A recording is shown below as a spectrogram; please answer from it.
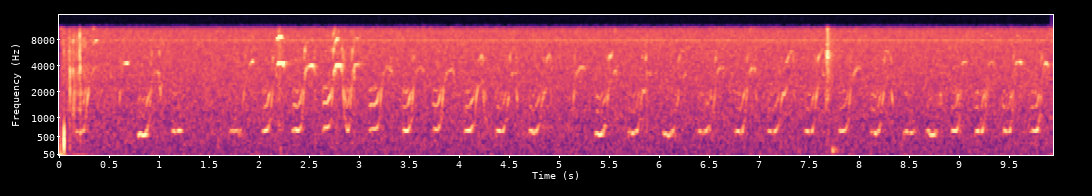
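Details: A day-old guinea pig pup, the smaller of a litter of two, running around its cage and climbing a blanket; faint, short high squeaks repeat rapidly and steadily throughout, evenly spaced with little pause, over soft background hiss.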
